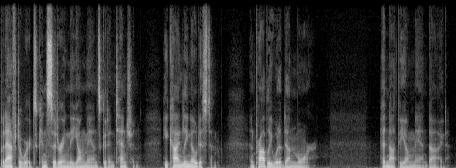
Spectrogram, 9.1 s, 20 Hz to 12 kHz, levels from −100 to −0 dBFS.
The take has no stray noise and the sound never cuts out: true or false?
true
